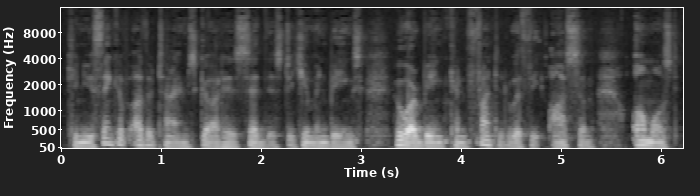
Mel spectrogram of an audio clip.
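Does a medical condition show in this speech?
No.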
